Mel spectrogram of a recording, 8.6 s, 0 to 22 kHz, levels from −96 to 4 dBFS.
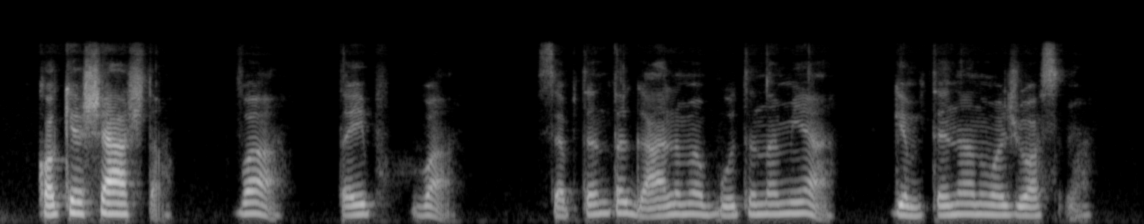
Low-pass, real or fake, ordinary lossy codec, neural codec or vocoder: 9.9 kHz; real; Opus, 32 kbps; none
